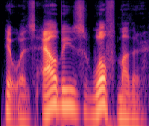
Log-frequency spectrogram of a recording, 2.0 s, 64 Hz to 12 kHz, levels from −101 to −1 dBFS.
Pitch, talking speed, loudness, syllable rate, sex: 110 Hz, 150 wpm, -21 LUFS, 4.0 syllables/s, male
